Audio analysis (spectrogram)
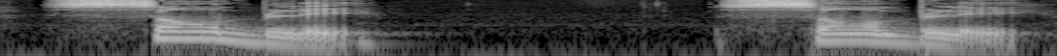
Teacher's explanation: So EM will give you the sound en. Okay, so you don't pronounce the M, you just get the sound en. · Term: nasal sound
